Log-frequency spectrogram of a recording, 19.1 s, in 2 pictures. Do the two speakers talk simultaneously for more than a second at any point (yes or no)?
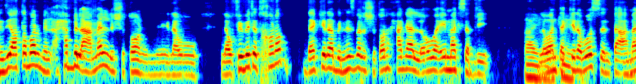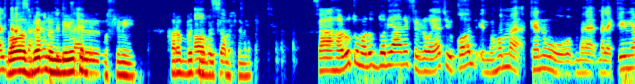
yes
